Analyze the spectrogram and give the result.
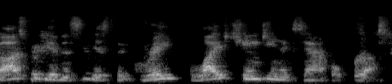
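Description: A man's voice against a quiet background, with audible room echo. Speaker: lay preacher. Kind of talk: sermon. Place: home room. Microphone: camera far.

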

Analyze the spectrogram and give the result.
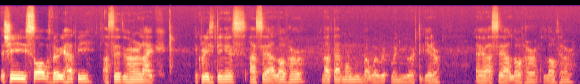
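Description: Through noticeable background noise, a man talks at medium pitch with monotone, flat intonation. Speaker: vlogger. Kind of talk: casual vlog monologue. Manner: slow.

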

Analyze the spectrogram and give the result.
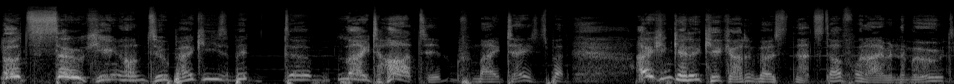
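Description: A man does a put-on character voice, raspy and high-pitched, swinging very widely in pitch at a fairly slow pace. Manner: hesitant, slow.

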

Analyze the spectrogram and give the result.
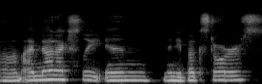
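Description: This woman's voice is somewhat breathy. It sits fairly low in pitch. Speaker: urban fantasy author. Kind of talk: casual chat.

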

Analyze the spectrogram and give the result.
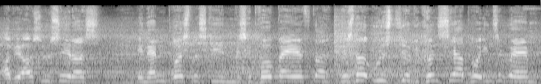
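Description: A man talking at a fairly quick pace amid loud background noise. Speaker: bodybuilder vlogger. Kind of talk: casual vlog chat. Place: gym.

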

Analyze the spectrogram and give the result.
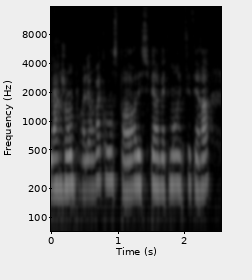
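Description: A woman with fairly high pitch talks at a fairly quick pace on a very clean recording with a silent background. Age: 30s. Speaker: life coach. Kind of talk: casual podcast monologue. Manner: animated.

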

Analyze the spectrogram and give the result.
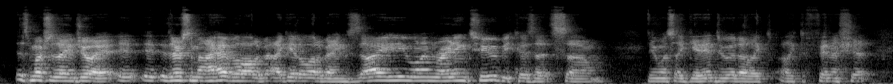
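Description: With fairly even intonation, a man talks at a fairly quick pace and a fairly high pitch, with audible room echo. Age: 40s. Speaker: singer-songwriter. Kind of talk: casual vlog monologue. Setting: home studio. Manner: halting, many fillers. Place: studio.

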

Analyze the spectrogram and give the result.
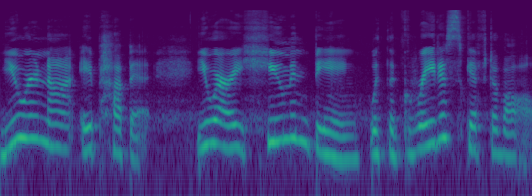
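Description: A woman talks at a fairly slow pace. Her intonation is lively. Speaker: motivational speaker. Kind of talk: motivational vlog talk. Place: home room. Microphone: phone near.

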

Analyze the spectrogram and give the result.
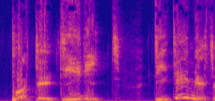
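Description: A man speaks in a cartoonish character voice pitched high. Light background noise sits behind him. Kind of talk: comic cartoon parody voice. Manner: gruff, stingy, gloating.

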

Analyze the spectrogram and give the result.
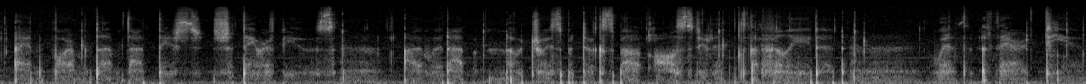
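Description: A soft-spoken woman whispering at a very slow pace with long, frequent pauses, over loud background noise. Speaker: gamer streamer. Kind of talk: casual gameplay commentary. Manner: soft ASMR whisper reading dialogue. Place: home room.

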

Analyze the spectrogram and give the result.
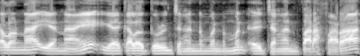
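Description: A man speaking at a fairly quick pace. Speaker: crypto YouTuber. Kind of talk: casual tutorial. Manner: intonation sounds like angry arguing; animated.

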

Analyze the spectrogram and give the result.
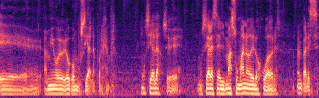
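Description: Over light background noise, a man speaks fairly quickly with ordinary pitch variation. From Argentina. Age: 20s. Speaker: streamer and football fan guest; podcast guest. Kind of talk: casual chat. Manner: animated. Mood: relaxed, enthusiastic about football. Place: studio. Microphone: studio mic.

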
